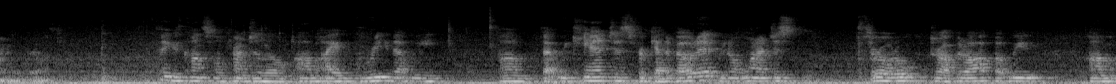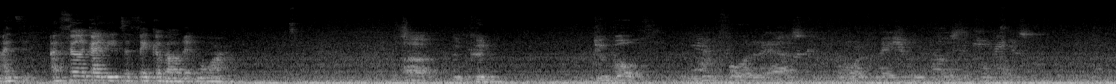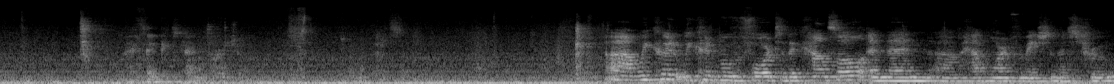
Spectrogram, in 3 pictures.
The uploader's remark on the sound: Audio recording of the Economic Development Subcommittee (EDC) held on Wednesday, September 6 , 2023 in the Council Chambers. This session of the radio show shares the audio recording of the Economic Development Subcommittee (EDC) held on Wednesday, September 6 , 2023 in the Council Chambers.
